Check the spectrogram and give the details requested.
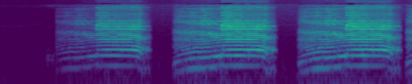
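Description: Recorded cow mooing: three long moos in a row with short gaps between them.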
